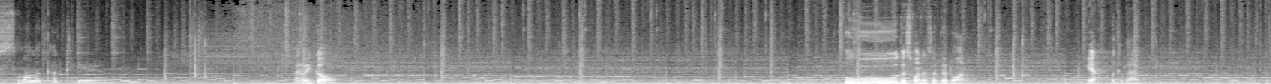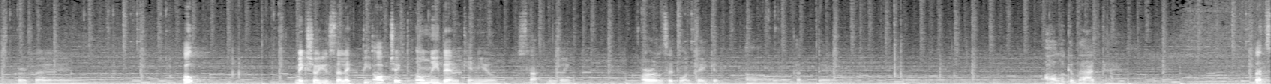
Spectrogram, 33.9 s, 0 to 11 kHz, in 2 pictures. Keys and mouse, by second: 2.6 space, 3.9 shift+middle drag, 6.2-7.8 drag, 8.6 click, 9.5 click, 10.2 click, 11.2 click, 13.1 click, 13.5 space, 14.6 shift+click, 17.0 click, 18.1-19.1 drag, 20.0 Escape, 20.6 click, 22.7 click, 27.2 click, 28.9 space, 29.6-30.8 shift+drag, 31.3-33.4 middle drag.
